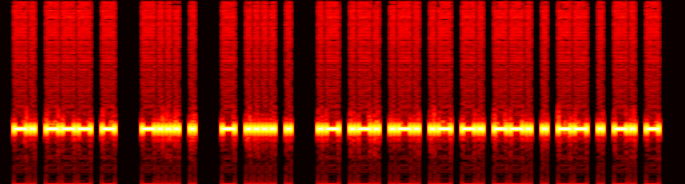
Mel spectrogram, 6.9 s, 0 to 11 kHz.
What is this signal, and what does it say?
Morse code, heard as a keyed tone, about 30 wpm, 1000 Hz. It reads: NOT BE THE ARRANGEMENT
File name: qotdfiles / 30wpm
